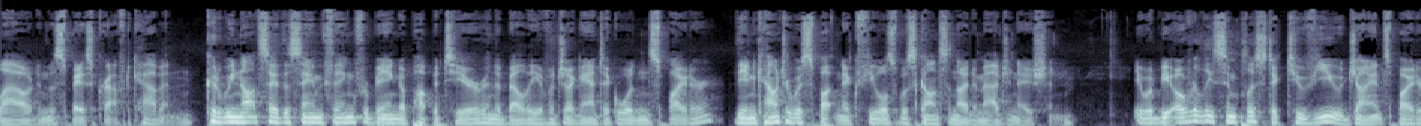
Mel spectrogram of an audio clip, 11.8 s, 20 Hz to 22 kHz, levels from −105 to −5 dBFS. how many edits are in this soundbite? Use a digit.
2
